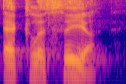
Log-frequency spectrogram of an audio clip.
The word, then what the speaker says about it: ekklesia: K-L-E-S-I-A. And the word is pronounced ekklesia.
